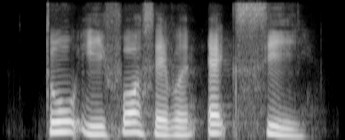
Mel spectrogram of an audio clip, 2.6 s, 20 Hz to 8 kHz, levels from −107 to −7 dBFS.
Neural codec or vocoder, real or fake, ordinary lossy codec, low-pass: codec, 16 kHz, 4.8 kbps, FACodec; fake; none; 7.2 kHz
